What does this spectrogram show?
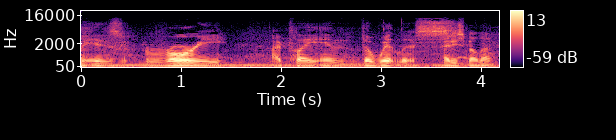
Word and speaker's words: Ruairi: the shotgun seat yep uh my name is Rory I play in the witness how do you spell that which which part Rory R u a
